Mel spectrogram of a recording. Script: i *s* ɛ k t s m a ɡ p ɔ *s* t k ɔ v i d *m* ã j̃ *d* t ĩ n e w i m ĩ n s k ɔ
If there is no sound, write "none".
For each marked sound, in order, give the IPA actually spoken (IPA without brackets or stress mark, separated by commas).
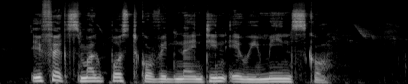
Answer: f, s, n, n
